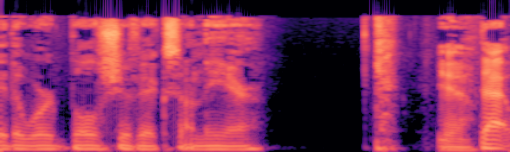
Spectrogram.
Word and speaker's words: Bolshevik: I believe it's actually Bolshevik. Yeah, you mispronounced it a little bit at the beginning, but you caught yourself.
